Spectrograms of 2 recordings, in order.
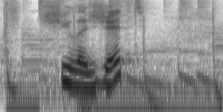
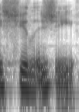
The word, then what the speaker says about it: shilajit: Some people pronounce the T, so it's like shilajit. But some people say shilajit. I say shilajit. So either way is fine, but we're going to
